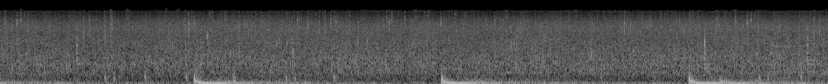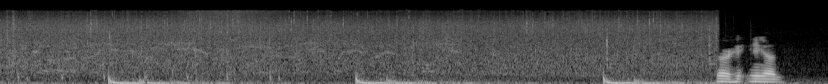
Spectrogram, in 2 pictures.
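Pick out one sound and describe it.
Rain falls steadily with a soft hiss.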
